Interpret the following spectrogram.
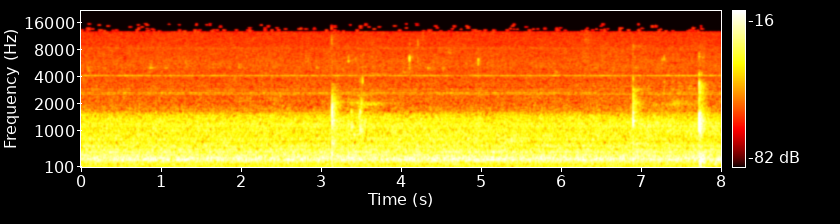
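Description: A man sipping beer from a glass and swallowing: mostly faint and quiet, with a few short soft clicks about three seconds in and again near the end.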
